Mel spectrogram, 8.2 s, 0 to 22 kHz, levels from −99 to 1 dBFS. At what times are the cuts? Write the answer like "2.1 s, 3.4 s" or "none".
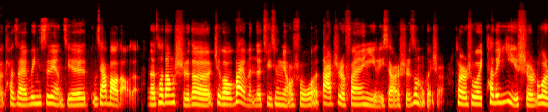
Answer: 7.2 s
